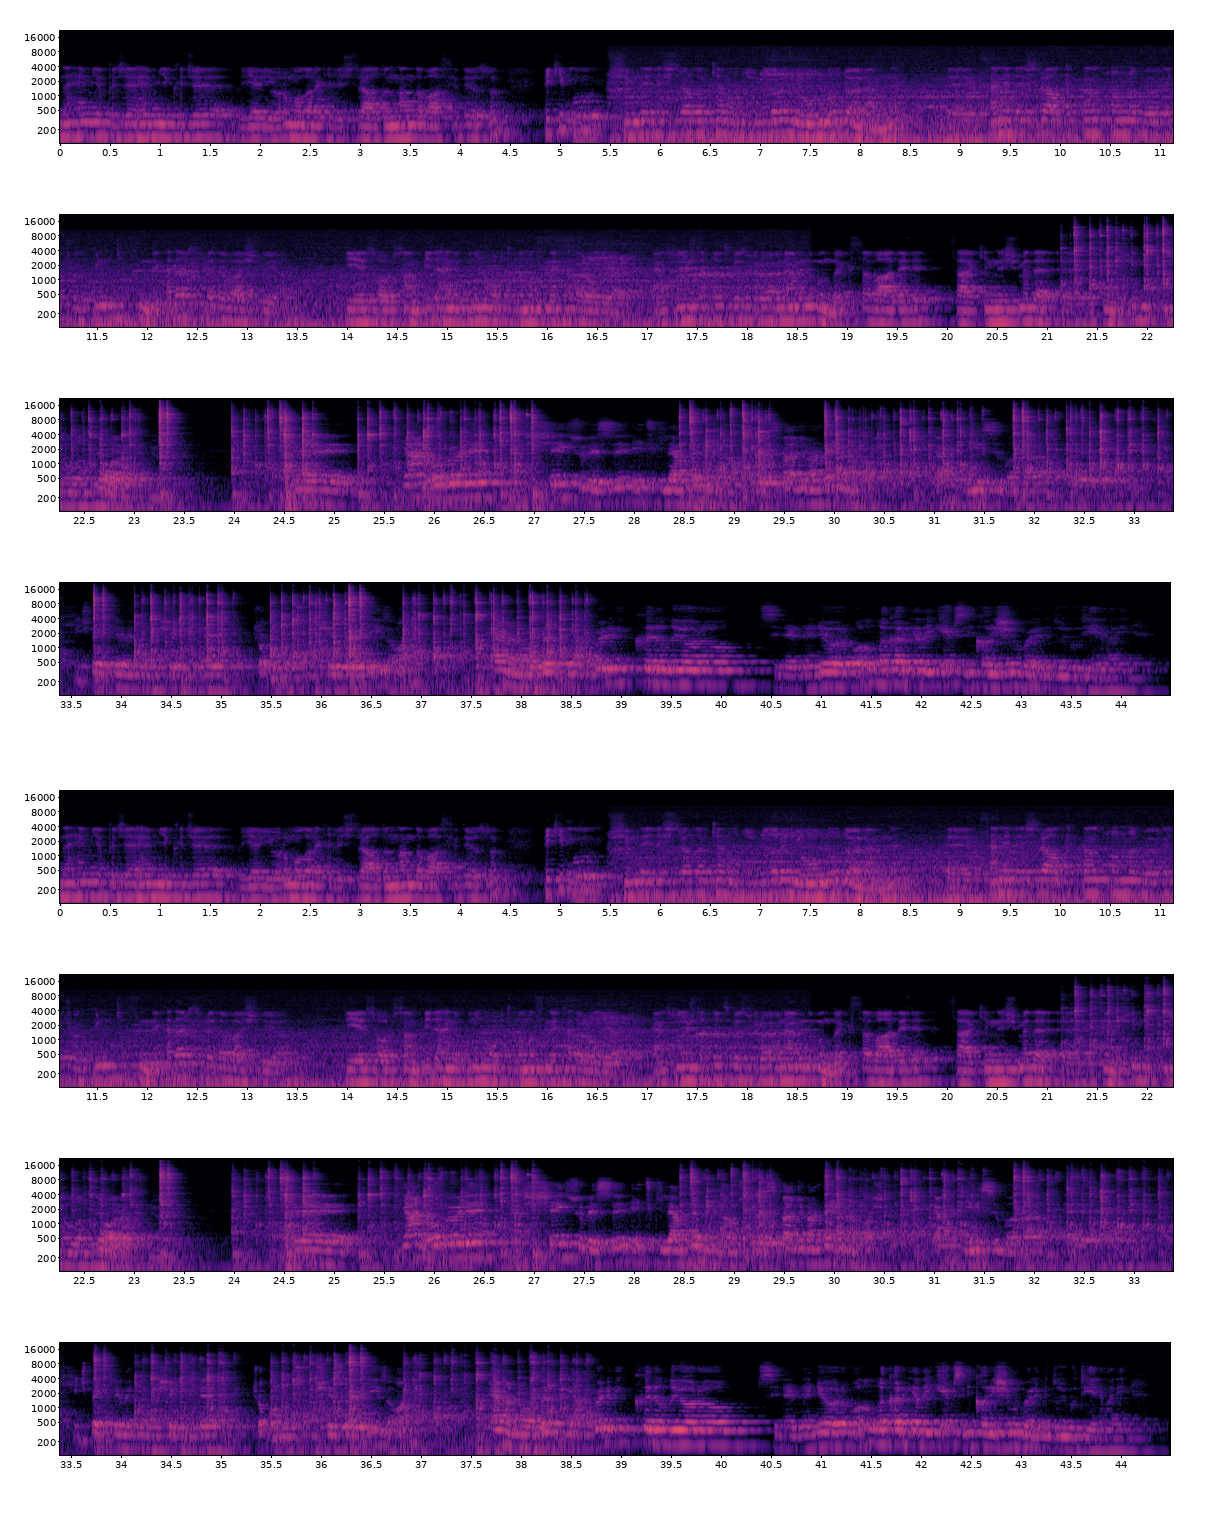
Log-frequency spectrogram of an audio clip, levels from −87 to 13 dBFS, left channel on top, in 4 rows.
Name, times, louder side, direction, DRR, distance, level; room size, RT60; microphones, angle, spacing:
voice 1, 0.0-13.5 14.0-19.8 20.0-23.4, equal, 5° right, 1 dB, 0.4 m, -43 dB
voice 2, 5.0-5.4 22.6-23.0 24.5-25.2 25.5-26.6 26.9-30.7 31.0-33.1 33.4-35.0 35.3-37.2 37.7-44.2, right 1 dB, 85° right, 0 dB, 0.8 m, -42 dB
sound 1, 5.5-18.7, equal, 90° left, 1.1 m, -42 dB
Typing, 21.1-23.4 24.0-24.9 25.2-27.1 28.5-29.4 29.9-31.5 31.8-33.4 33.7-33.9 34.1-35.2 35.5-36.5 36.8-38.7, left 3 dB, 50° left, 0.6 m, -40 dB
5.7 x 2.1 x 3.0 m, 1.1 s
head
